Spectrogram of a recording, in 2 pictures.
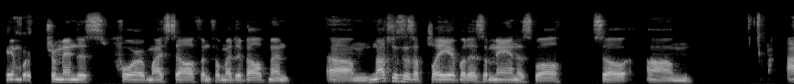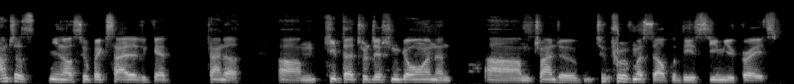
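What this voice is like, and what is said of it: Austrian-accented English. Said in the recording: “you can tell that accent is definitely not from here. Now, you're from Austria.”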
